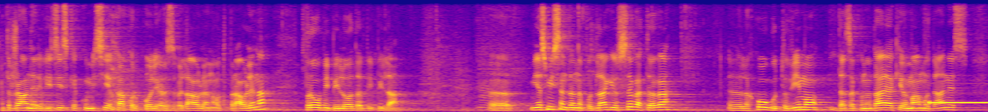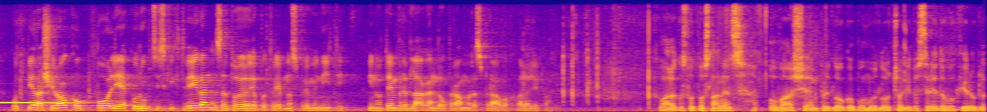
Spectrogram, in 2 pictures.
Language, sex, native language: Slovenian, male, Slovenian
